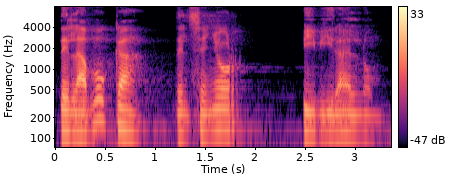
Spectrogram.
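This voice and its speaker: A man with a Mexican Spanish accent preaching a sermon as pastor, slowing down for emphatic scripture readings. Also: mid-range voice, level tone, a bit bright. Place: church sanctuary. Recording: long hall reverb.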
